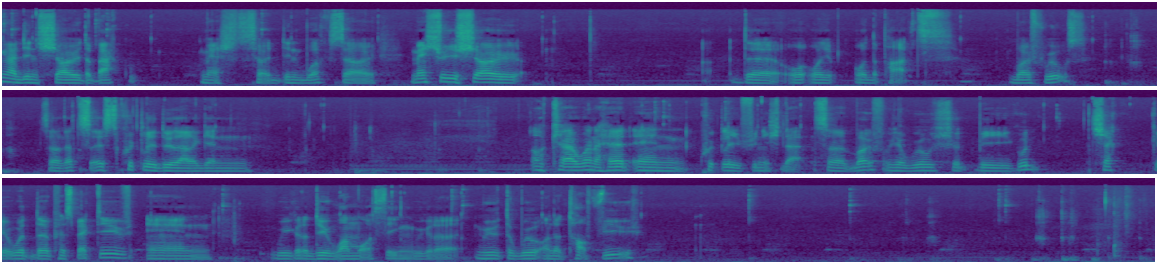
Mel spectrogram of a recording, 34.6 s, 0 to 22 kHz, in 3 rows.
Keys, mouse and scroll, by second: 10.6 middle click, 11.2 scroll down 1, 11.9 middle click, 14.9 3, 15.8 middle click, 16.6 scroll up 1, 16.8-18.0 scroll down 1, 18.0 click, 18.7-25.2 alt+drag, 27.5-32.0 drag, 32.0 scroll up 1, 32.3-33.0 scroll down 1, 33.0 click, 33.4-34.1 scroll down 2, 34.1 middle click.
